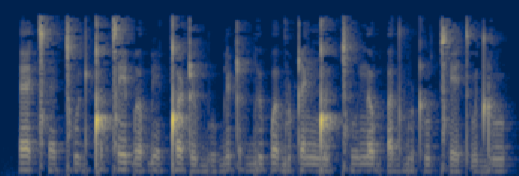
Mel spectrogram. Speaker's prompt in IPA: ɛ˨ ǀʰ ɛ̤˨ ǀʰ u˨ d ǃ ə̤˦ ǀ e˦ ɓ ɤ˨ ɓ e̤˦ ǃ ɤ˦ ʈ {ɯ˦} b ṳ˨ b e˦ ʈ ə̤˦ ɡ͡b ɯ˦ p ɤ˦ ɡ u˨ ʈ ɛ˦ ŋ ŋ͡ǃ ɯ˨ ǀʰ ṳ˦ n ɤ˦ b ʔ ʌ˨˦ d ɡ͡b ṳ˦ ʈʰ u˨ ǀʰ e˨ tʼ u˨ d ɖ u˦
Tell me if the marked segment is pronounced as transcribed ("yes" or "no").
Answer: no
